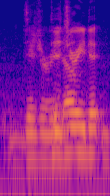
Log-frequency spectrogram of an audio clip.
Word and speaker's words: didgeridoo: People don't necessarily know how to pronounce it, so it's didgeridoo.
